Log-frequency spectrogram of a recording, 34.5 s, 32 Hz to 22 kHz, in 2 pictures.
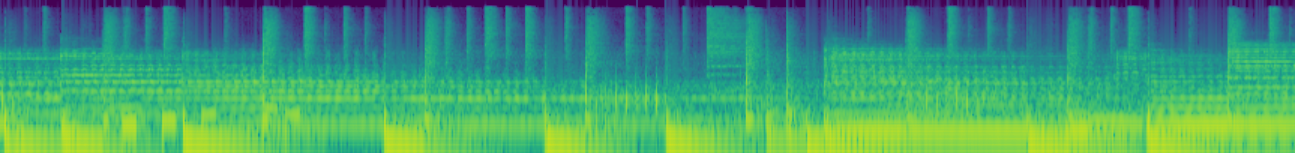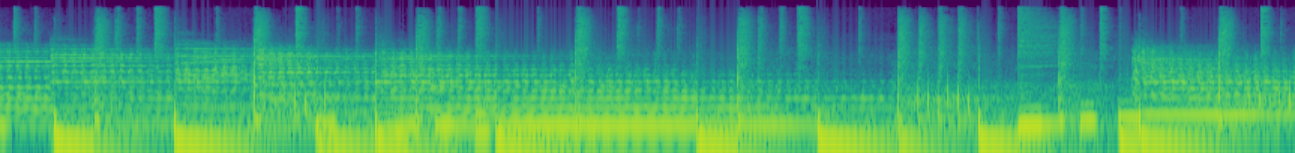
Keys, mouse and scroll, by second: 2.7 scroll down 1, 4.3 scroll up 1, 7.4 scroll down 1, 23.1 scroll down 1, 28.9 scroll down 1, 29.6 scroll up 1.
